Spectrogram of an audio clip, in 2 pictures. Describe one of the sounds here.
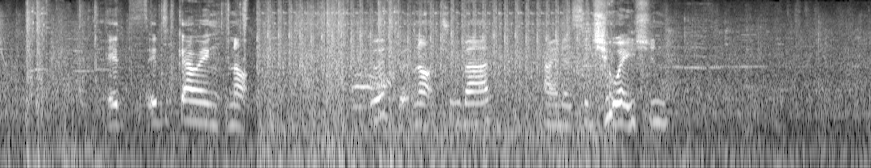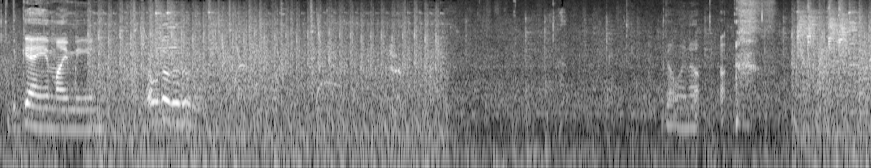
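A young woman talks casually and close into a microphone.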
